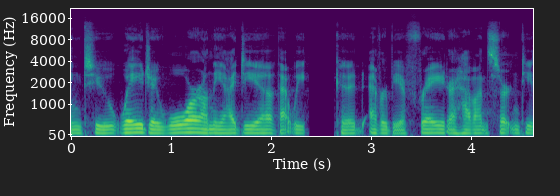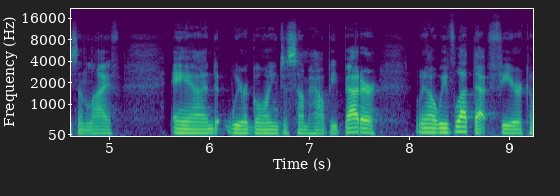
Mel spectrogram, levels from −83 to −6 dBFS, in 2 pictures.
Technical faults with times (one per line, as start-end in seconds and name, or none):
2.37-2.63 rebuffering stall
